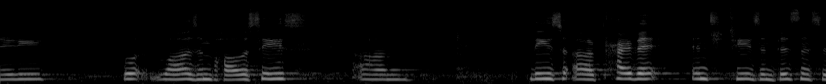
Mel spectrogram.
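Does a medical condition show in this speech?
Yes: cerebral palsy.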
